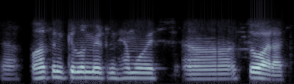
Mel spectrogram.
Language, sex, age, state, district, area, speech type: Kashmiri, male, 18-30, Jammu and Kashmir, Baramulla, rural, conversation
